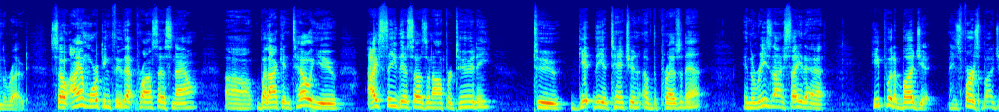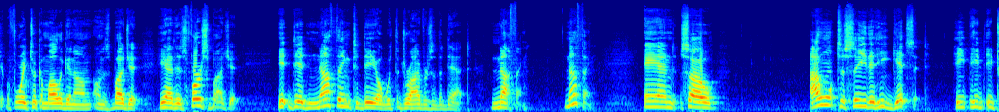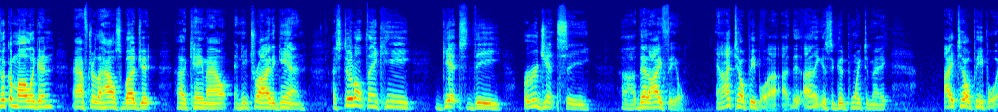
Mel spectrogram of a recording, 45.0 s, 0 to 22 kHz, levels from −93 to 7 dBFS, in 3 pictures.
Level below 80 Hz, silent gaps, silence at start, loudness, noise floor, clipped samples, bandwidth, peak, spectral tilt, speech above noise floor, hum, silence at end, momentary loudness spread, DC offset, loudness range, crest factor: -66 dBFS; none; 0 s; -25 LUFS; -70 dBFS; under 0.1%; 17 kHz; -8 dBFS; -6 dB/octave; 46 dB; none; 0 s; 16 LU; under 0.1%; 5 LU; 18 dB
